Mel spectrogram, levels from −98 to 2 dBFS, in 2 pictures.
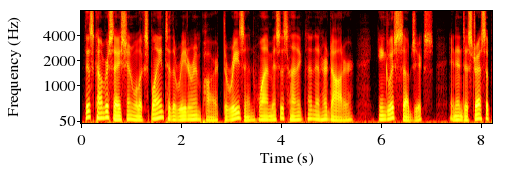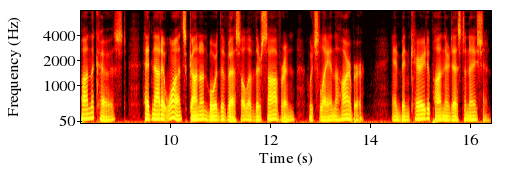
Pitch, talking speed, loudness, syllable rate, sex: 100 Hz, 175 wpm, -21 LUFS, 4.9 syllables/s, male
